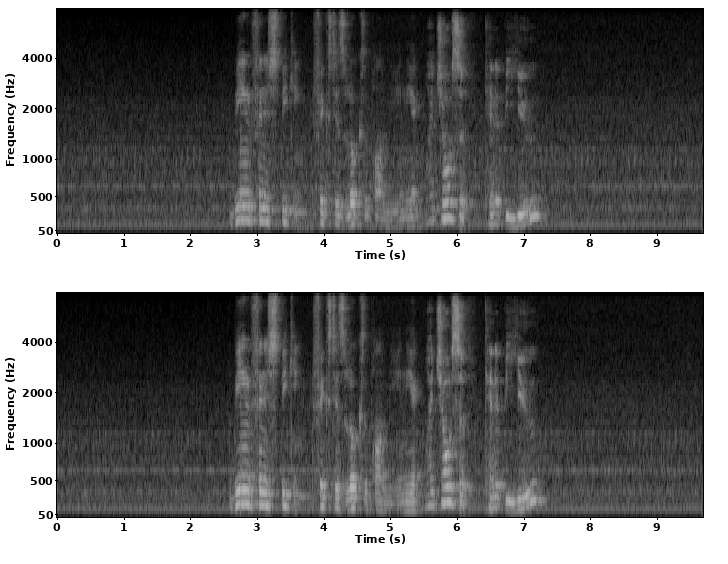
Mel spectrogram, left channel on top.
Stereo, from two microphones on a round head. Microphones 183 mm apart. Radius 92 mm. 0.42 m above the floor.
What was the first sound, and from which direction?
A man speaking, 25° right (ahead or behind).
